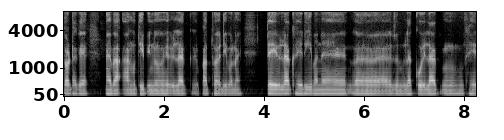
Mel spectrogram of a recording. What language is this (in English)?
Maria (India)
